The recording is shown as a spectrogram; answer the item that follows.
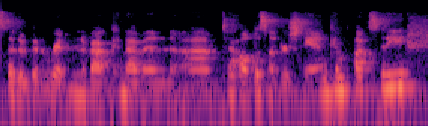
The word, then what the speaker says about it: Cynefin: that I know how to pronounce it is Cynefin. So it's spelled Cynefin.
